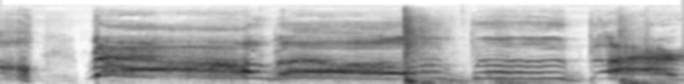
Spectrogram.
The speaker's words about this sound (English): I appreciated the TV part of what it was. It's a cartoon character screaming.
